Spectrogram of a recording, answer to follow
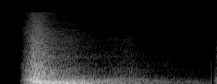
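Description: A whoosh sound effect for an animated video intro: one sudden swoosh with a deep boom underneath, sweeping downward and fading out over about a second and a half.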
